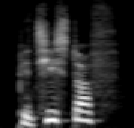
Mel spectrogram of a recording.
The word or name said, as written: petitstof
